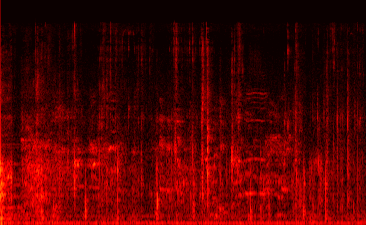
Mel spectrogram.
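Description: Close-up chewing of a mouthful of shrimp tempura sushi roll: a sharp click as the piece goes in, then soft, faint wet mouth clicks and crunches of chewing.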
